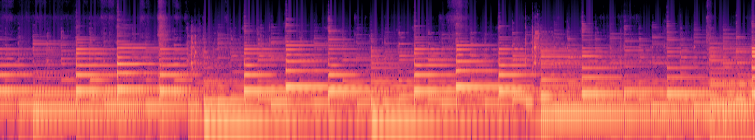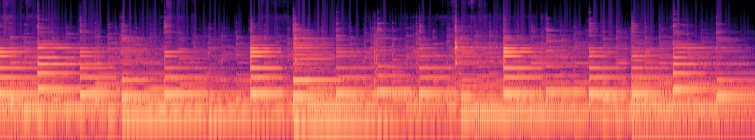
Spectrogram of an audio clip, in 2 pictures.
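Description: Background music: plucked acoustic guitar playing a steady, gentle strummed pattern.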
